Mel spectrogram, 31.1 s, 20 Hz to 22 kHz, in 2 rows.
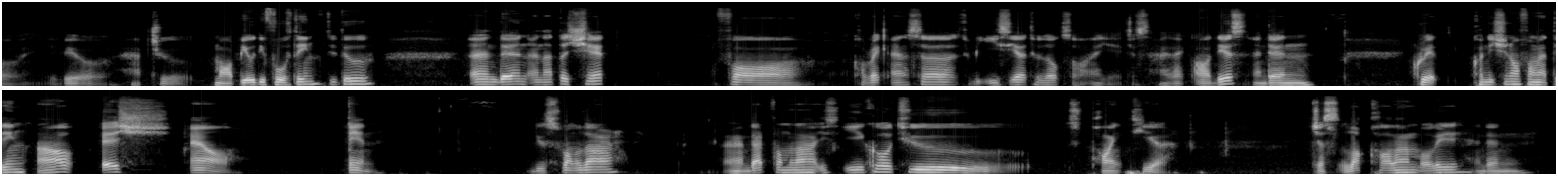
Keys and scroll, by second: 16.5 h, 17.5 l, 19.2 n, 20.2-20.9 typing, 21.4 Down, 24.0-25.0 typing, 27.9 F4.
